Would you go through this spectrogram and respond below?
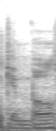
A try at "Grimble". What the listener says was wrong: He can't pronounce the R's.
